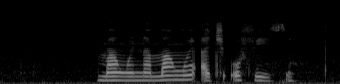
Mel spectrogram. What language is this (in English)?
Venda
